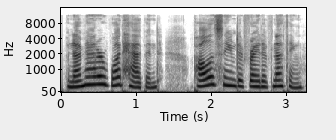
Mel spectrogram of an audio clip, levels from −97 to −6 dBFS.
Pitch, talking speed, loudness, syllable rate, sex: 270 Hz, 185 wpm, -15 LUFS, 6.2 syllables/s, female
